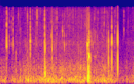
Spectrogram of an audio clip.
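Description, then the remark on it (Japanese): A campfire crackles, sharp irregular pops and snaps scattered over a steady low hiss of burning wood, with no voices. “あなたもこんな音で癒されてみませんかステーキを焼く音川のせせらぎ焚き火の音”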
